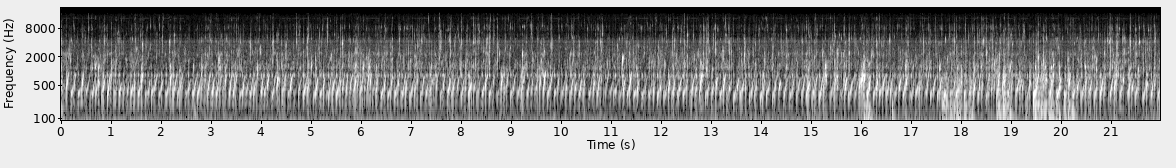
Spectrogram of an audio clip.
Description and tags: Bubbles being blown through a straw into a glass of water. Works well as a looping sound effect.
